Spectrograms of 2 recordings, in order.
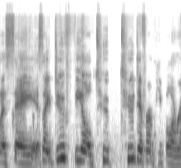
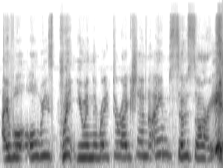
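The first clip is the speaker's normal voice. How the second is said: higher, tearful, cracking into a laugh; voice breaking with emotion; 5 semitones higher than usual. Real, not acted. Mother relays grandfather's message, voice breaking, higher and tearful. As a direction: fight back tears while passing on the message. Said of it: "a lot of emotion come through that".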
